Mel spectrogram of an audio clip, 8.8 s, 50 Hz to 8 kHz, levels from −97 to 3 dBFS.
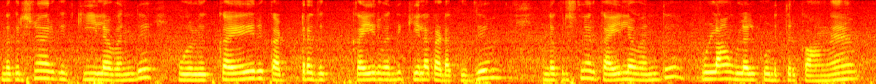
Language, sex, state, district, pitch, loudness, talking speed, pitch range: Tamil, female, Tamil Nadu, Namakkal, 220 Hz, -16 LUFS, 115 wpm, 205-240 Hz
